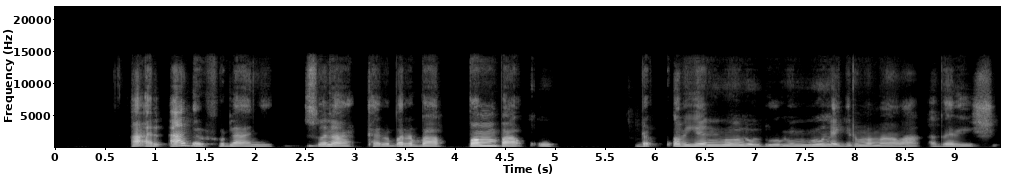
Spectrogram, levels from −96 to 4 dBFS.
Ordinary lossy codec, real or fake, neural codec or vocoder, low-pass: none; fake; codec, 44.1 kHz, 2.6 kbps, SNAC; 14.4 kHz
